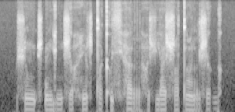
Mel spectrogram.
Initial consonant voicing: voiceless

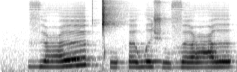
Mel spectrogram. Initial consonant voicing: voiced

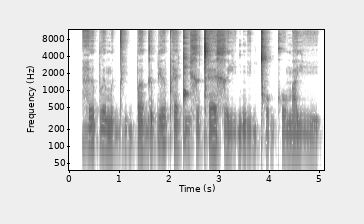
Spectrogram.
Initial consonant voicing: voiced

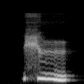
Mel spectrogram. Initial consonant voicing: voiceless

